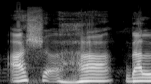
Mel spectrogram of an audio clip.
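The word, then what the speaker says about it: أشهد: ইলাহা ইল্লাল্লাহু আশাদু আশাদু আশাদু না আশাদু বললে এখানে শিন অক্ষর পরিপূর্ণ আদায় হয় না এখানে উচ্চারণ হবে হামজা সিন জবর আশ হা জবর হা আশহা দাল পেশ দু আশহাদু আশহাদু আশহাদু আগে বলে নেব আশ এরপরে হাদু এভাবে আশহাদু আল্লা ইলাহা ইল্লাল্লাহ ইল্লাল্লাহু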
